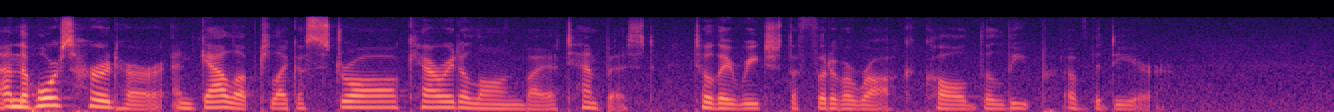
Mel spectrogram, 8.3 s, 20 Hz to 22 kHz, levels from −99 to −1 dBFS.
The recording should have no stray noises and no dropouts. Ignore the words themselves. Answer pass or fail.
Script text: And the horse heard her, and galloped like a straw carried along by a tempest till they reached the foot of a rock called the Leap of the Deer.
pass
